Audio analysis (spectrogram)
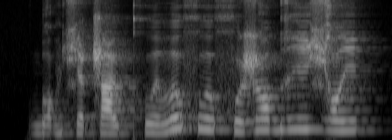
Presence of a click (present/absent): absent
